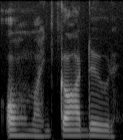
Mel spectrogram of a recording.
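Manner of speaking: ordinary talk, nothing marked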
